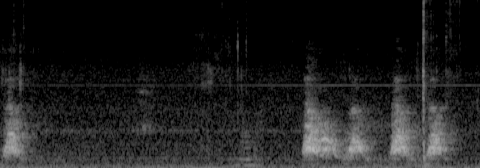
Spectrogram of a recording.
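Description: A dog barking in the background: one short bark at the start, then four short barks in two quick pairs about four and five seconds in.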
